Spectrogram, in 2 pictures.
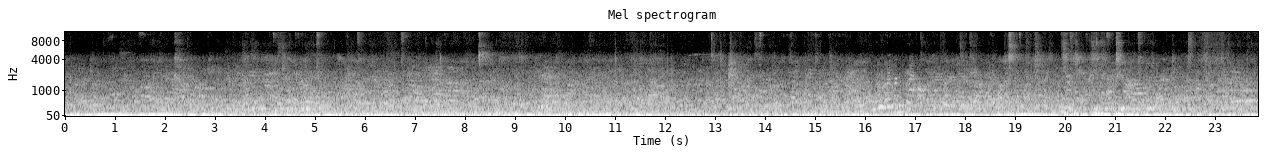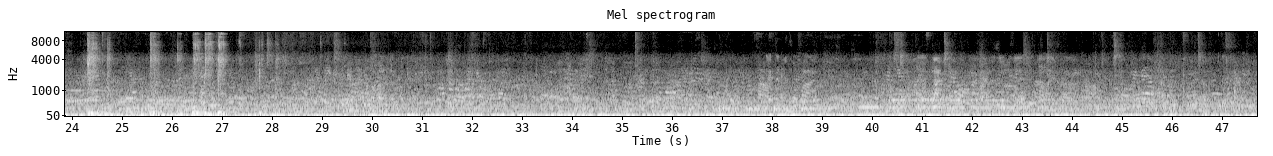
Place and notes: Walking in the temple, Environmental sounds
Binaural recordings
